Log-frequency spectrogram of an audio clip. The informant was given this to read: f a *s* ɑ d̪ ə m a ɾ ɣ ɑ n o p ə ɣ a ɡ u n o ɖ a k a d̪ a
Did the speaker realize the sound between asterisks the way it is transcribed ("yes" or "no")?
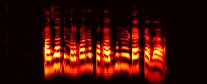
no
